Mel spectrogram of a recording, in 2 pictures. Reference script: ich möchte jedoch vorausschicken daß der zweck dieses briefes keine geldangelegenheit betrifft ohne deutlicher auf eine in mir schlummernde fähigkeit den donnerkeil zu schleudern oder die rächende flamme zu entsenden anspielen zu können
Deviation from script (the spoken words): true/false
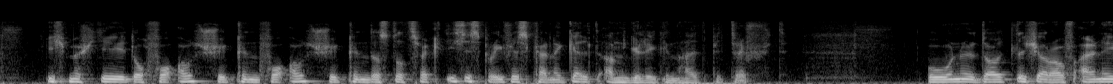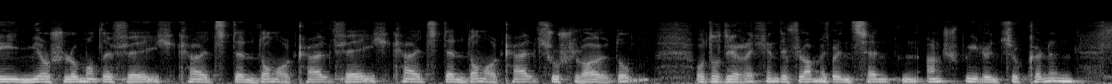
true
